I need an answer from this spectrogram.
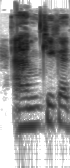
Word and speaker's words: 암기: 다음에 기라는 말이 와서 암기가 되는데요 미음 받침이 기억을 만나지만 쌍 기억이 아닌 기역 소리 그대로 그로 읽어요 암기 암기 예문 읽어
